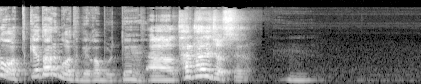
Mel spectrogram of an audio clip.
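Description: A young man talks loudly and with animation through a microphone.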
